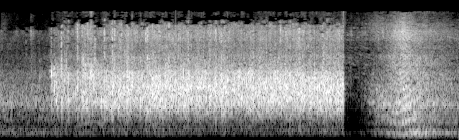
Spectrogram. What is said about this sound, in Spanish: De esta forma le aplaudieron al presidente de la República al reconocer que se equivocó, que él había pensado que el dato ya era público, que ya era conocido y por eso lo comentó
